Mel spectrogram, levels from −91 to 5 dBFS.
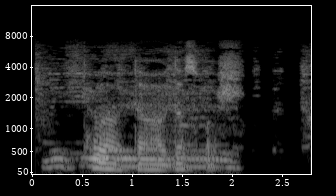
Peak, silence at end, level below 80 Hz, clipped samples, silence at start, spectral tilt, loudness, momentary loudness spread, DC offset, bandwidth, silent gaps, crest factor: -24 dBFS; 0 s; -78 dBFS; under 0.1%; 0.05 s; -3 dB/octave; -39 LUFS; 9 LU; under 0.1%; 7.4 kHz; 2.14-2.19 s, 2.30-2.37 s; 18 dB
